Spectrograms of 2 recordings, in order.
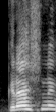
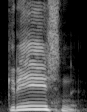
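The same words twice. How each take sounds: First: The first syllable has a short a vowel. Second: The first syllable has an ee vowel. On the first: The speaker calls it wrong. "कृष्ण गलत है" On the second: The speaker calls it right. "क्री बोलो, ई की ध्वनि आनी चाहिए"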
